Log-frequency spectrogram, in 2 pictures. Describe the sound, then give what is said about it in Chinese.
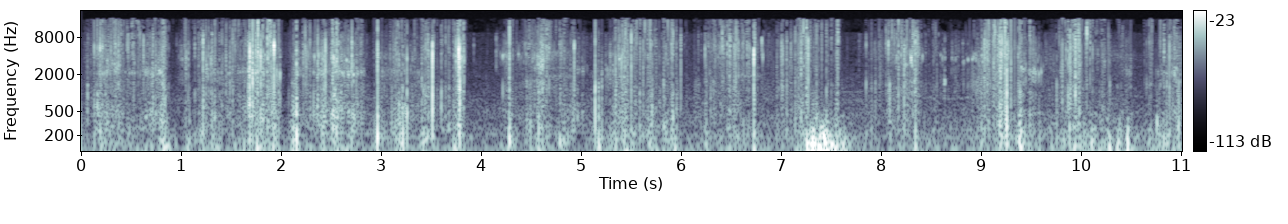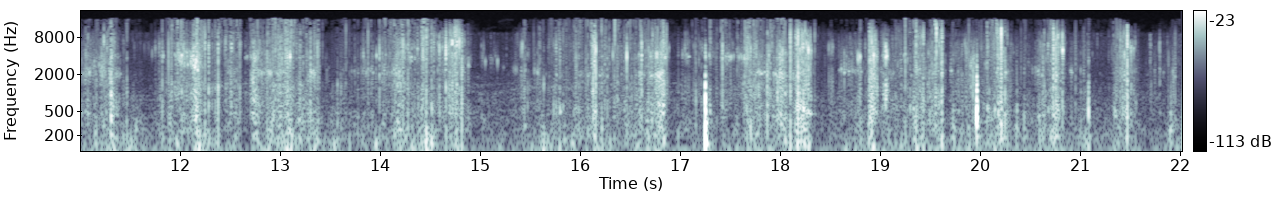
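Ear-picking ASMR: close, continuous scratchy crackling and rustling, dense and fairly quiet, with small bursts of louder crinkles and no voice. “其实啊，掏耳朵的话可以使人非常放松的”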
